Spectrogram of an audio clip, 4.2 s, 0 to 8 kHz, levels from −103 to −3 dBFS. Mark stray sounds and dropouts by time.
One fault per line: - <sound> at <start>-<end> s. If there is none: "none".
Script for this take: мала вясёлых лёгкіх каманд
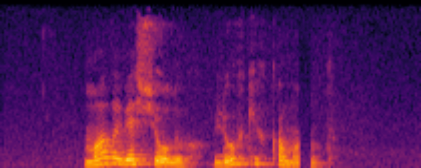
- dropout at 3.0-3.1 s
